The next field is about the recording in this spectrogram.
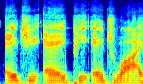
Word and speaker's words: Heaphy: Former federal prosecutor Tim Heaphy, H E A P H Y, Heaphy, I believe it's pronounced,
